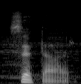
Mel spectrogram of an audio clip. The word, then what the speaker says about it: Sehtar: The name of Kashmiri sitar is pronounced as Sehtar. Seh means three in Persian, and tar means strings.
